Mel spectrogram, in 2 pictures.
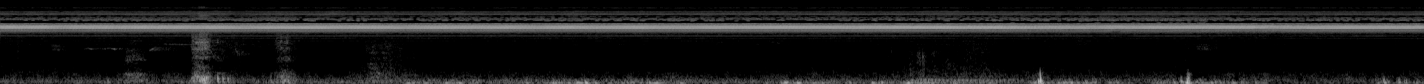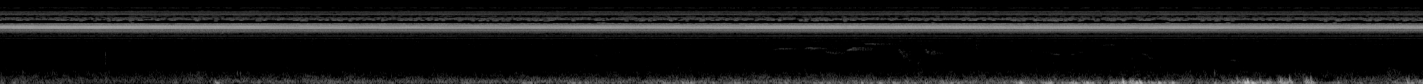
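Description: Steady, high-pitched insect chorus droning without a break, over a low rumble, with a few short knocks and faint chirps.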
